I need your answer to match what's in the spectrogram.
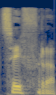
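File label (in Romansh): "cefra" Romansh, Sursilvan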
